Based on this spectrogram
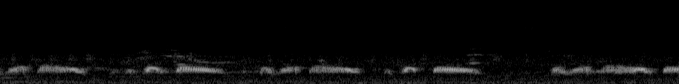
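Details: Spotted dove in the thổ voice style, cooing to stir other doves to answer. A steady run of mid-pitched, slightly rough coos of varied length over a constant background hiss.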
